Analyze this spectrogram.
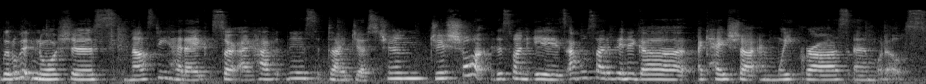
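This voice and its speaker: Over noticeable background noise, a woman with an Australian accent speaks at a moderate pace, her pitch high and her intonation lively. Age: 20s. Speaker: lifestyle vlogger. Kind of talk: casual vlog talk to camera.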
